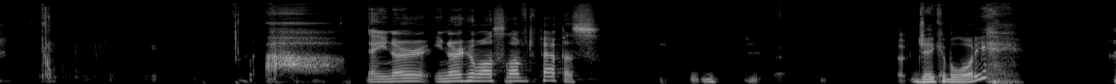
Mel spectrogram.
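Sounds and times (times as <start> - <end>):
soft wet mouth clicks and gulps: 0.3 - 1.2, 2.3 - 2.6
person sipping soda: 2.3 - 3.5
speech: 3.7 - 6.0, 7.0 - 7.6, 9.0 - 10.2.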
